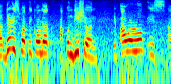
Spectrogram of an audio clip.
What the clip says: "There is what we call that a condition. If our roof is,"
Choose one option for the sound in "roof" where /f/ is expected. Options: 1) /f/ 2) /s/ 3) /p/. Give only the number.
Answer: 3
